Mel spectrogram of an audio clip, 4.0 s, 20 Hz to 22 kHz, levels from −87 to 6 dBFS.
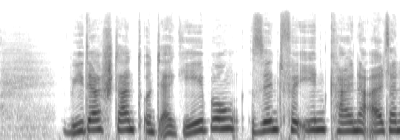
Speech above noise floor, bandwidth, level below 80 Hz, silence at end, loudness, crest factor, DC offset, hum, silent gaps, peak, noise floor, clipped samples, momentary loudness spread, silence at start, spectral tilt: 32 dB; 15.5 kHz; -64 dBFS; 0 s; -25 LUFS; 14 dB; under 0.1%; none; none; -10 dBFS; -56 dBFS; under 0.1%; 4 LU; 0.65 s; -6 dB/octave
